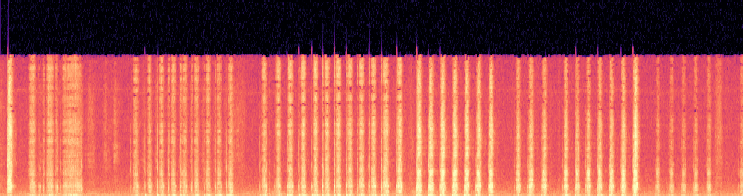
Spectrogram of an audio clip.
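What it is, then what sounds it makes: Pen hatching on a sketchbook page. A fineliner pen makes dense, short hatching strokes on a spiral paper sketchbook page resting on a wooden desk. Around forty quick, dry rasping scratches come in uneven bursts with brief pauses, each bright and papery with almost no ring.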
